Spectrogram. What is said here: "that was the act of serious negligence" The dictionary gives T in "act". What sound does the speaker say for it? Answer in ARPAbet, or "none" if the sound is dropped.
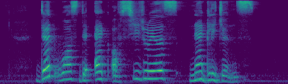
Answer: none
